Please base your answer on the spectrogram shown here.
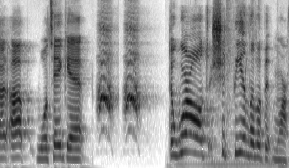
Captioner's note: cawing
